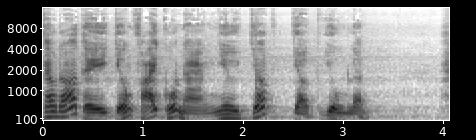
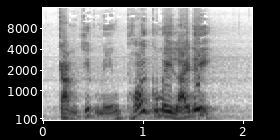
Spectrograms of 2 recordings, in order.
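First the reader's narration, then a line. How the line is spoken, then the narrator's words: Loud shout. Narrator (Vietnamese): Trịnh Bội Hà quát to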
